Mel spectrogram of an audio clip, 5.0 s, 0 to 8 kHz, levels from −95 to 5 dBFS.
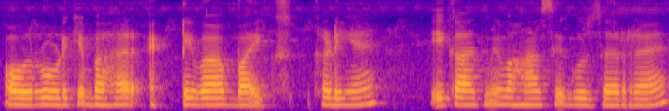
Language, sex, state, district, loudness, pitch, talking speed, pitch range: Hindi, female, Punjab, Pathankot, -19 LUFS, 185 Hz, 180 wpm, 180-190 Hz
